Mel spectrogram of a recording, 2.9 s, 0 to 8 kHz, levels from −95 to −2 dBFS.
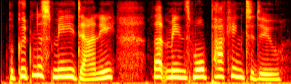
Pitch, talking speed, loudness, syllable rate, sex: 235 Hz, 205 wpm, -15 LUFS, 5.6 syllables/s, female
